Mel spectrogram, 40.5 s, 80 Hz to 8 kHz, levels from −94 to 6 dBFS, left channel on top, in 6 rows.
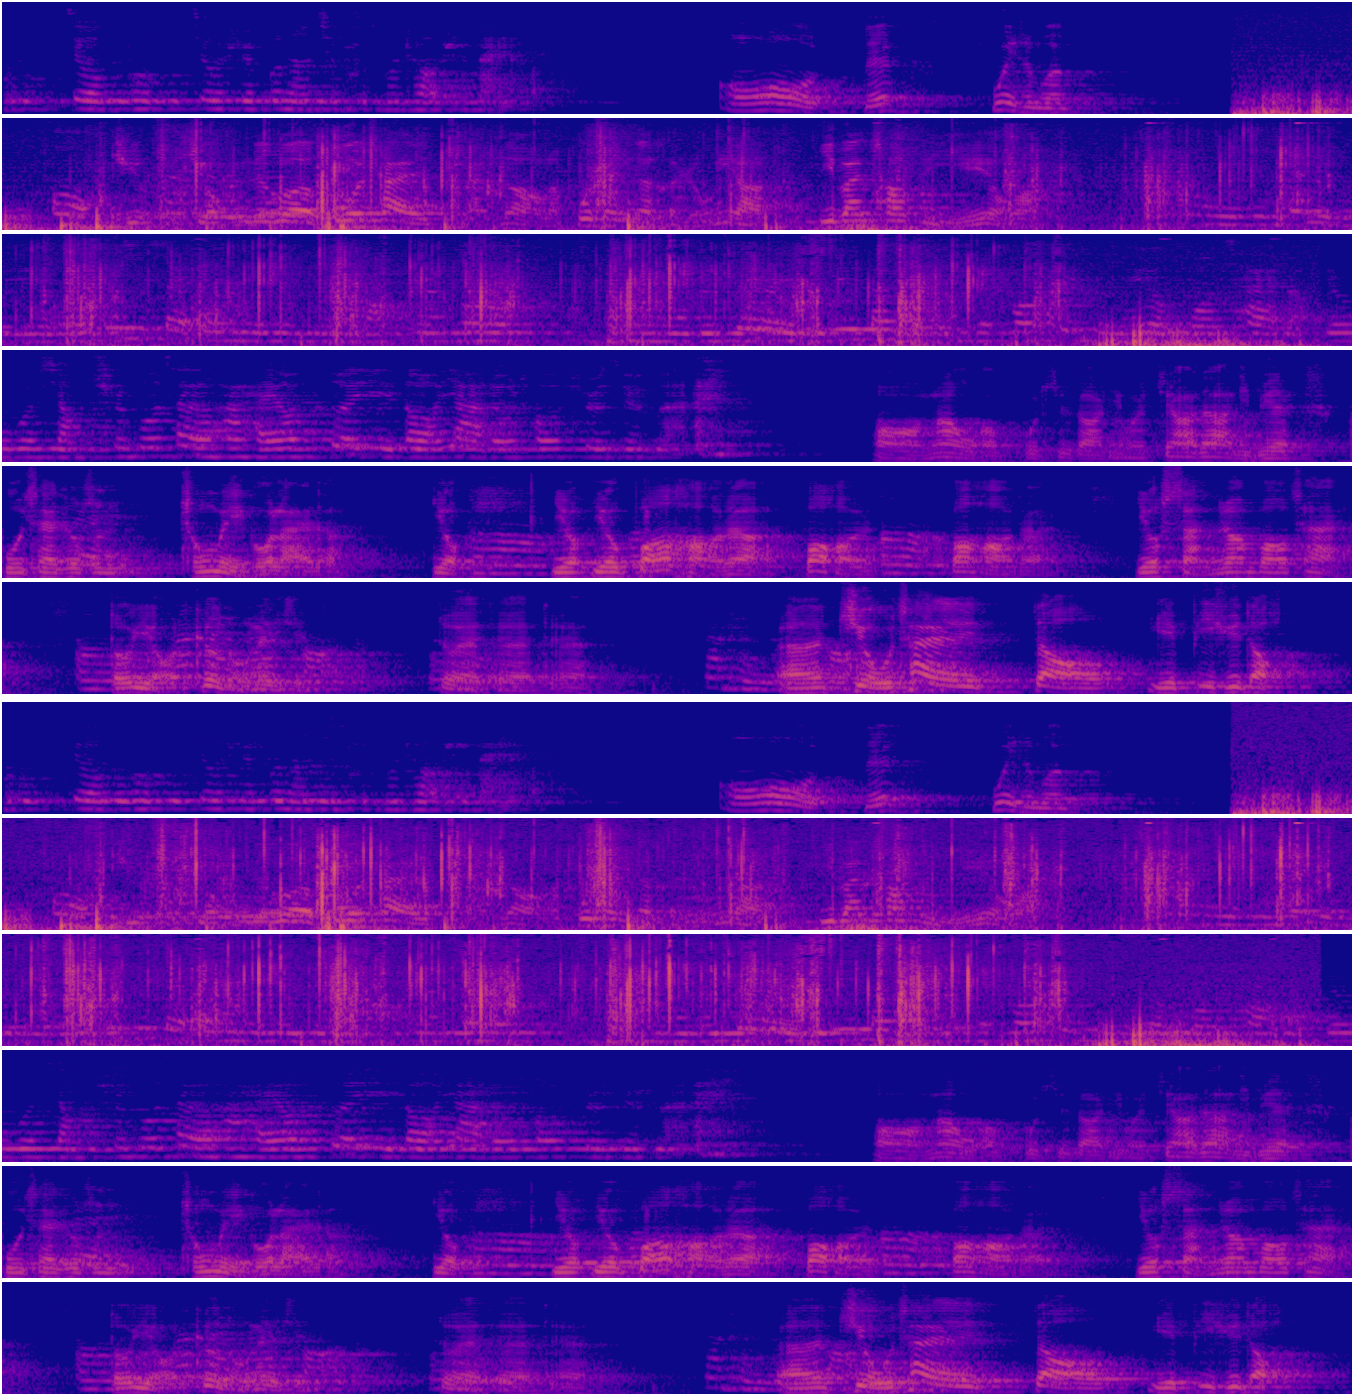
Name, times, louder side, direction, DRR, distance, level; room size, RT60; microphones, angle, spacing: voice 1, 0.0-2.6 7.0-8.3 10.1-10.3 10.6-10.7 12.5-16.3 16.6-23.9 27.2-27.6 29.3-29.8 30.1-30.5 31.4-31.8 34.1-35.6 35.9-36.3 37.3-38.1, left 1 dB, 70° left, 0 dB, 4.8 m, -58 dB
voice 2, 3.6-4.5 4.9-5.4 7.3-12.0 24.6-28.8 29.1-31.4 31.7-32.3 32.7-33.8 34.3-35.3 35.9-36.7 37.6-40.1, left 2 dB, 35° left, 6 dB, 2.0 m, -51 dB
sound 1, 6.1-20.1, right 5 dB, 55° right, 0.8 m, -47 dB
26.5 x 13.0 x 9.6 m, 1.0 s
head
